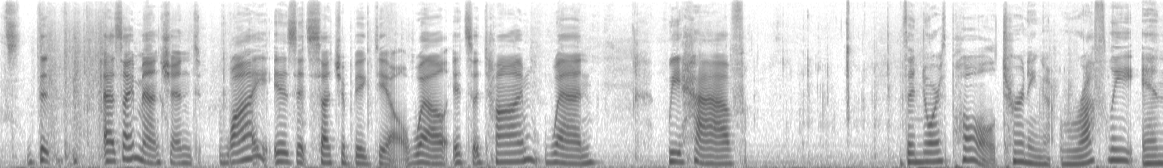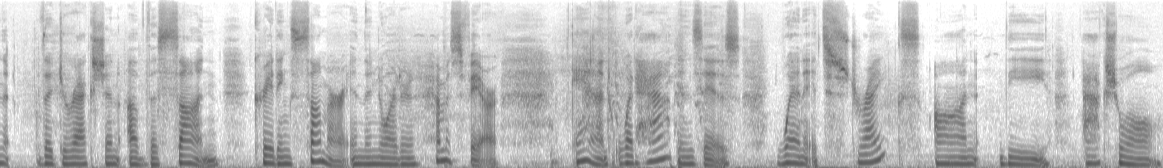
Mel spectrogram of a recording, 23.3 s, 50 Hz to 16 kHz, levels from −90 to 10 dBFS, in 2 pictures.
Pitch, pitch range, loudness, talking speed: 155 Hz, 135-190 Hz, -30 LUFS, 115 wpm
